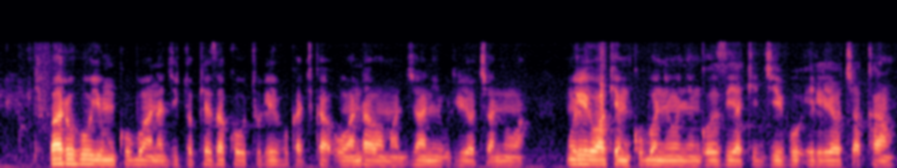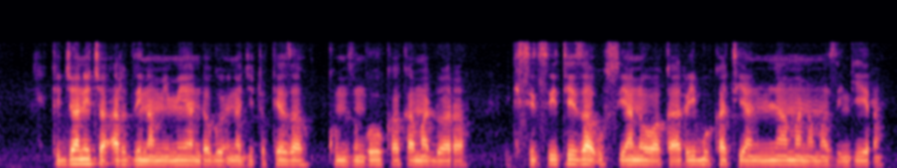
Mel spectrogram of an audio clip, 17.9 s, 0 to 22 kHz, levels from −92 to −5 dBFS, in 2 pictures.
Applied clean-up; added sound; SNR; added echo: none; none; none; none.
